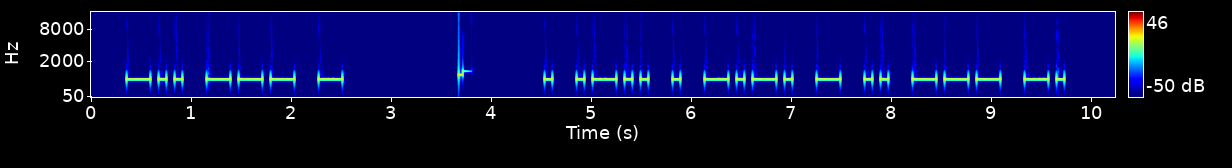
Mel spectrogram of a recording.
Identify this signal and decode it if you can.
Morse code, heard as a keyed tone, about 15 wpm, 700 Hz. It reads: DOT ELECTION
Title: Sentences from Top 1500 Words - New Word Drill Alt - 15wpm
